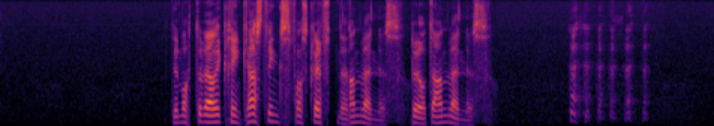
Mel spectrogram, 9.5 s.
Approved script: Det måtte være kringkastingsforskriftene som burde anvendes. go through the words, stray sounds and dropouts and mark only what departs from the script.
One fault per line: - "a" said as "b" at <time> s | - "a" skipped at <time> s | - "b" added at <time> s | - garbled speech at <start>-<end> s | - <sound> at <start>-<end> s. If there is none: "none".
- "som" said as "anvendes" at 4.6 s
- laugh at 7.6-8.7 s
